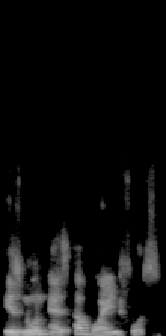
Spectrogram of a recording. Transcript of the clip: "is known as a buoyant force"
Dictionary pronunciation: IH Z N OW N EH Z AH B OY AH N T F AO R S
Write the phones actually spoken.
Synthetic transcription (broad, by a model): IH Z N OW N EH Z AH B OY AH N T F AO R S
